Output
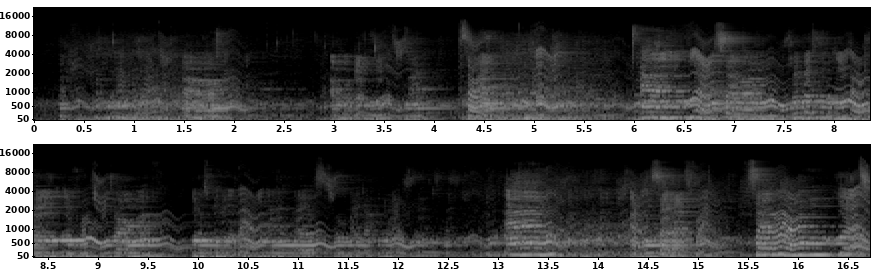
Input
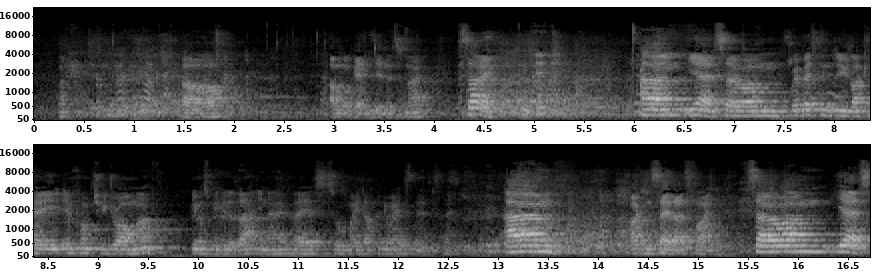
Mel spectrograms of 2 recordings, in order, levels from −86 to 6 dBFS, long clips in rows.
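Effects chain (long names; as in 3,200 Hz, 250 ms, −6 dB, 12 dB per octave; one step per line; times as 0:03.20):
flat-topped bell 1,100 Hz −10.5 dB 3 octaves
downward compressor, threshold −27 dBFS, peak gain reduction 5.5 dB
ring modulation 290 Hz
tuned comb filter 86 Hz, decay 0.92 s, harmonics all, mix 80%
wow of a warped record 78 rpm, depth 250 cents
level +9.5 dB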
